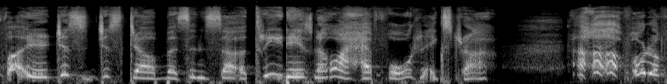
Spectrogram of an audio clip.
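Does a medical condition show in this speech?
Yes: tracheostomy, vocal cords permanently constricted from smoke inhalation; Carlton Towers fire Bangalore, 12 years ago, multiple failed surgeries; breathes through tracheostomy tube in larynx, tube changed every 4 months permanently; must block tube hole with finger to be audible, former voice lost, voice called unforgettable.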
